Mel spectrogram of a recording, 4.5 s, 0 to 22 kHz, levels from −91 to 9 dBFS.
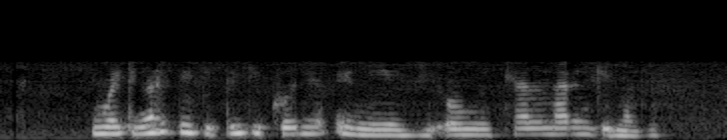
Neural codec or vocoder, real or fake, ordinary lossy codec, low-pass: codec, 32 kHz, 1.9 kbps, SNAC; fake; none; 3.6 kHz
